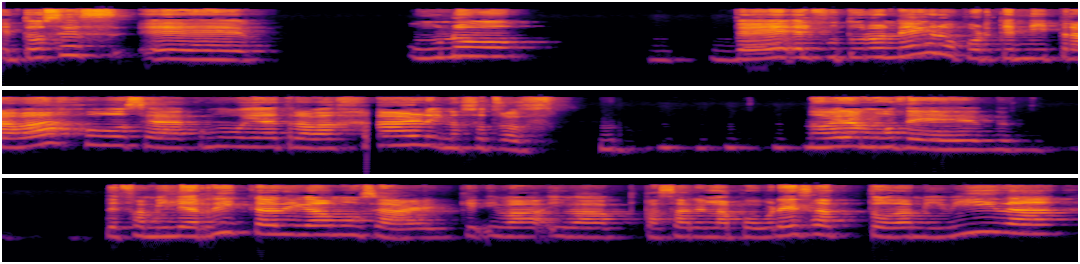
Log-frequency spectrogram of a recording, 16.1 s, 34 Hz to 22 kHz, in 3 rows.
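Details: Stuttering in an adult Spanish-speaking woman since age 6, starting when her parents divorced; severe in childhood, now mild and cyclical with about 80% fluency, mainly blocks; word repetitions in this clip.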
